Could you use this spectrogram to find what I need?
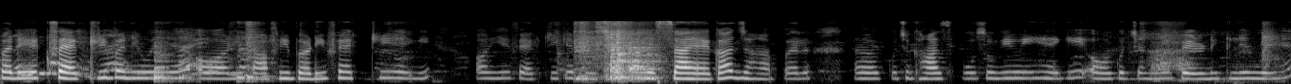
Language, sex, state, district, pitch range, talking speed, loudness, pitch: Hindi, female, Bihar, Araria, 270-290 Hz, 160 wpm, -20 LUFS, 275 Hz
